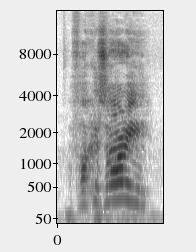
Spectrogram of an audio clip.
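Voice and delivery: loud, high desperate yell; shouted apology. Acted. Gortek yelling sorry at the innkeeper. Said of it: "And he's like".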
